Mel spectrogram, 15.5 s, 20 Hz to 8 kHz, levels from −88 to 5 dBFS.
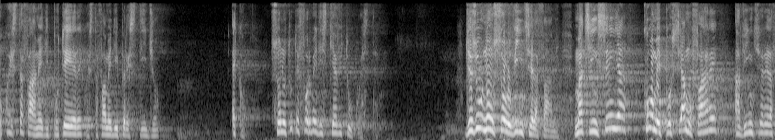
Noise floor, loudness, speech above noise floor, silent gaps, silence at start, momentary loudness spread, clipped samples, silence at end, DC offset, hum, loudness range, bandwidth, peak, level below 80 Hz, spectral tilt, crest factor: -57 dBFS; -12 LUFS; 45 dB; none; 0 s; 17 LU; under 0.1%; 0 s; under 0.1%; none; 11 LU; 7.6 kHz; 0 dBFS; -50 dBFS; -4.5 dB/octave; 14 dB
